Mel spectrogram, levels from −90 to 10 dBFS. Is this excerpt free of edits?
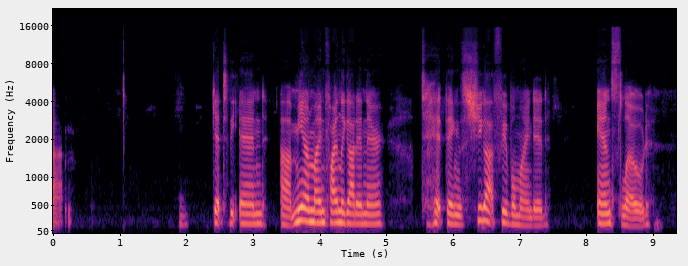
no; 1 cut; at 5.4 s

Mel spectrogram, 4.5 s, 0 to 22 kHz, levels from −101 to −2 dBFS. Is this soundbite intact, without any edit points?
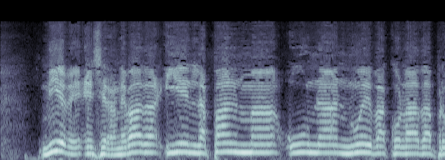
yes; 0 cuts

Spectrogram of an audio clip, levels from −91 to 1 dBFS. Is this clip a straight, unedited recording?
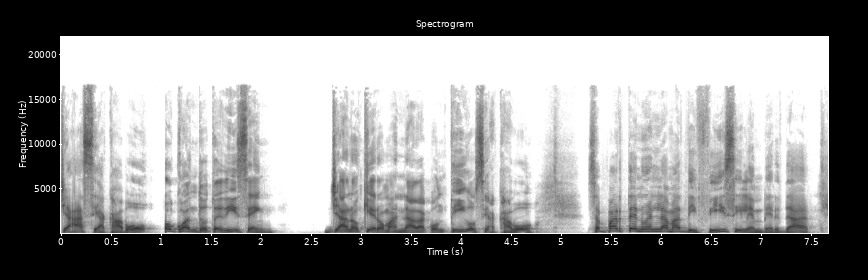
yes; 0 cuts

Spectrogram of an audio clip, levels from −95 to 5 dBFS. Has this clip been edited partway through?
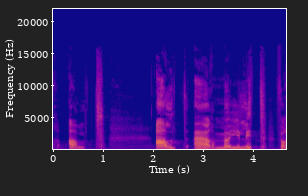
yes; 1 cut; at 2.0 s

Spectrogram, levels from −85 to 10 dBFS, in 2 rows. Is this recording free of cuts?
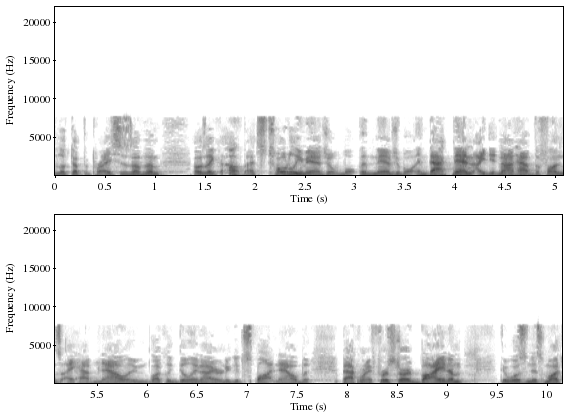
yes; 0 cuts

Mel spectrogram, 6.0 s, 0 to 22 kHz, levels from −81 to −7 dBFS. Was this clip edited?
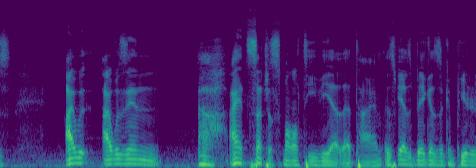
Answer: yes; 2 cuts; at 2.4 s, 5.0 s

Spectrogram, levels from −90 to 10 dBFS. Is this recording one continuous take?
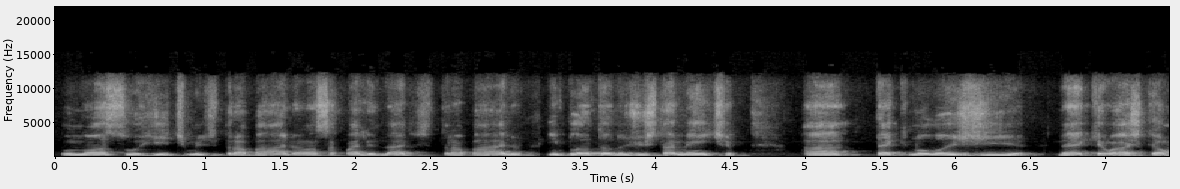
yes; 0 cuts

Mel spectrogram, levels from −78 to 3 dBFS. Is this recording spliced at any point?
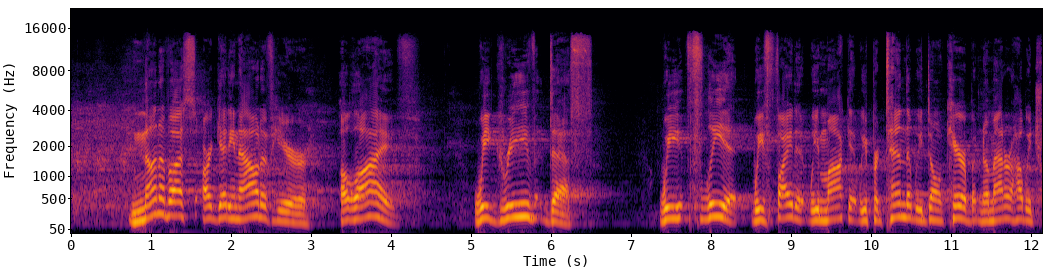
no; 0 cuts

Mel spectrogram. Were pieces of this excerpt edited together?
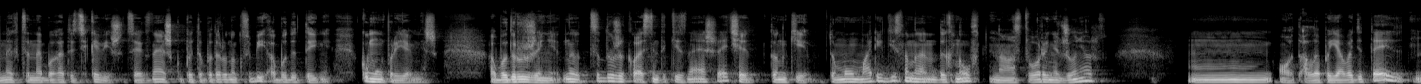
yes; 3 cuts; at 5.8 s, 9.8 s, 12.7 s

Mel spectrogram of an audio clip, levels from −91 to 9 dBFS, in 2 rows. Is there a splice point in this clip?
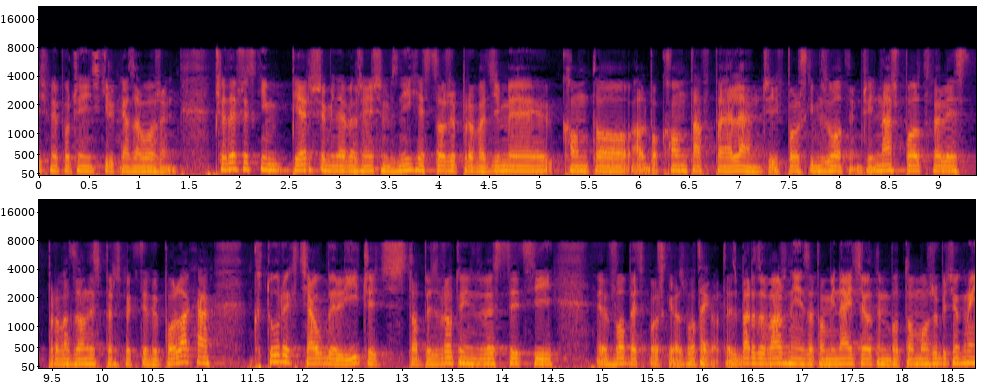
no; 0 cuts

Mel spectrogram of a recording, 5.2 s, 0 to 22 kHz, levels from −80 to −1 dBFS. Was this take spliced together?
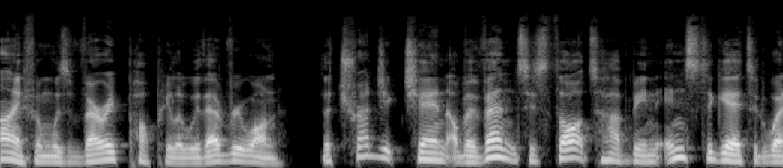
yes; 1 cut; at 1.9 s

